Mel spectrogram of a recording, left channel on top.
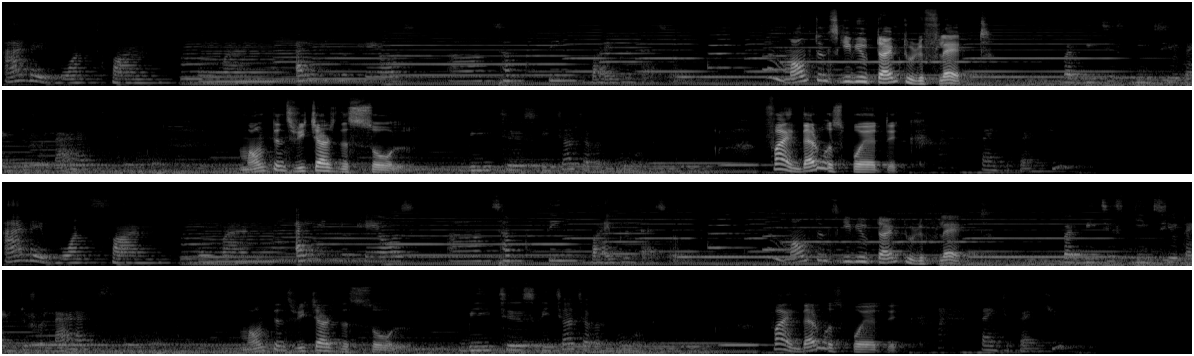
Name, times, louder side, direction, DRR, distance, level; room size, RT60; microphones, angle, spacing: voice 1, 0.0-1.6 1.9-2.5 2.9-4.1 4.4-6.9 10.6-12.8 16.5-18.3 21.3-22.5, right 2 dB, 70° right, 1.5 m, -46 dB
sound 1, 1.8-19.5, left 1 dB, 15° left, 1.0 m, -48 dB
voice 2, 7.6-9.9 14.3-16.0 19.6-21.1, left 8 dB, 80° left, 0.3 m, -33 dB
sound 2, 9.4-19.0, right 1 dB, 10° right, 0.6 m, -50 dB
16.0 x 5.6 x 4.1 m
head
